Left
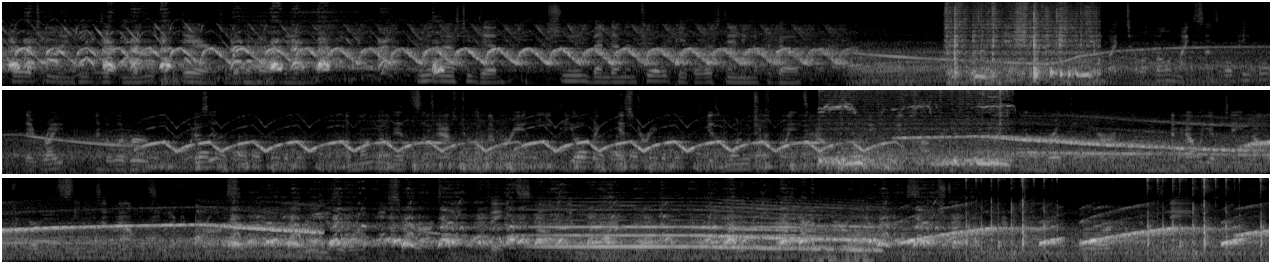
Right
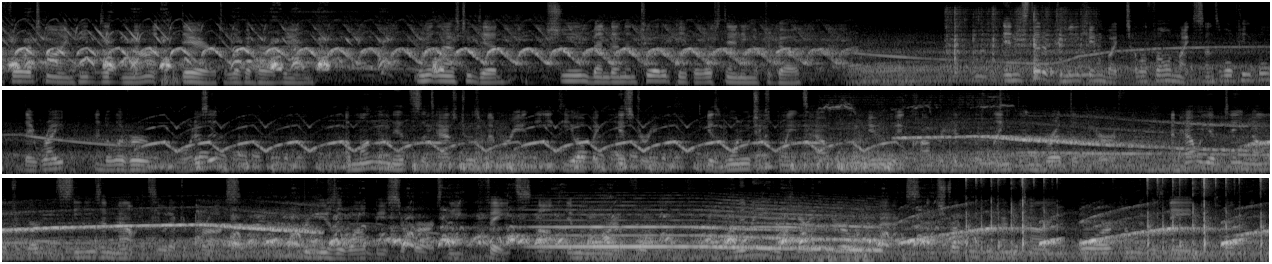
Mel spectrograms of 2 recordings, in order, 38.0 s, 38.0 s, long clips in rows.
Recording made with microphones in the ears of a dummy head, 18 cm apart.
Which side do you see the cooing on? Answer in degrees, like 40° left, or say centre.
70° left.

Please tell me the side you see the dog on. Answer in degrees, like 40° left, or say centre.
10° left.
